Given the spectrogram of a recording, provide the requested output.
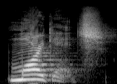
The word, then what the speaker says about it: mortgage: This word doesn't follow any of the particular rules I mentioned, but the T is silent.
